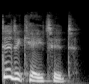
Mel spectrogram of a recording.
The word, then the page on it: dedicated: British English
